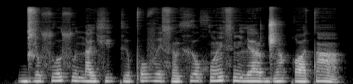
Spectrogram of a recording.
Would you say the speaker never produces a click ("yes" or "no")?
yes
